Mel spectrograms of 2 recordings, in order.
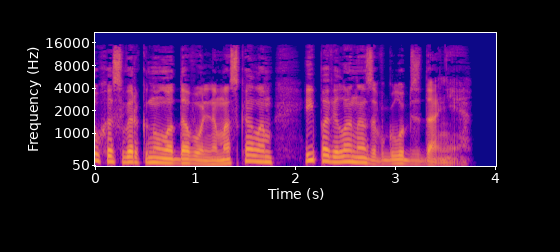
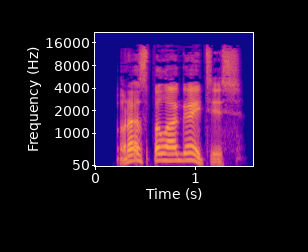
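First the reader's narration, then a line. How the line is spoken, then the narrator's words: Stout woman snorting. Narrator (Russian): хмыкнула толстуха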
